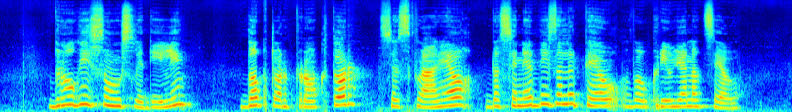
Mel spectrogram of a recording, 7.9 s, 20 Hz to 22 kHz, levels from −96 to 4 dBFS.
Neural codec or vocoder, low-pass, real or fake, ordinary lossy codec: codec, 44.1 kHz, 1.7 kbps, Pupu-Codec; none; fake; none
